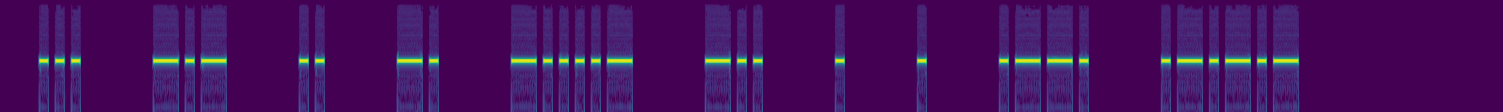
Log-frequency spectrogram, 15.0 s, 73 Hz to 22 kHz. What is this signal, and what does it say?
Morse code, heard as a keyed tone, about 15 wpm, spaced as for 8 wpm, 1000 Hz. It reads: SKIN-DEEP.
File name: qotdfiles / 8wpm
